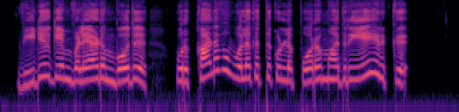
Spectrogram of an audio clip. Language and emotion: Tamil, happy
